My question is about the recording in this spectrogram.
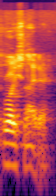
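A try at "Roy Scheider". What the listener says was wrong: It's not. There's no N in it. It's Schneider.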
